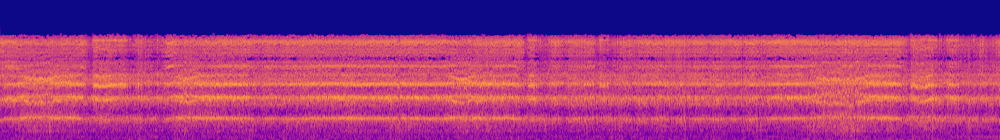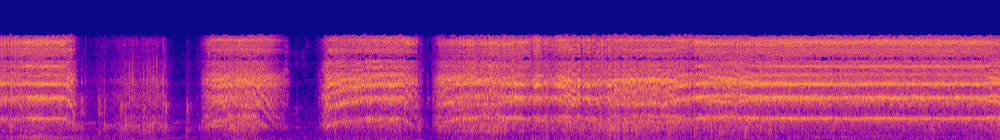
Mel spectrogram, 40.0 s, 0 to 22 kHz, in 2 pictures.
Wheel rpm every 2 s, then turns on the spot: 150, 160, 160, 160, 160, 160, 160, 160, 160, 160, 150, 20, 70, 60, 100, 160, 160, 160, 160, 160.
22-24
